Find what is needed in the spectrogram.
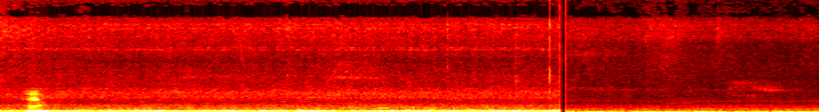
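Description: Steady low rumble of a ship's cabin background hum, which drops off suddenly about four seconds in to a quieter hum.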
